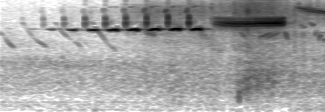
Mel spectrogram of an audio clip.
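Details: Yellowhammer song: a rapid series of thin, high repeated notes that build in loudness over about a second and a half, ending in a sustained higher buzzy note.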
